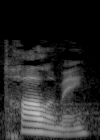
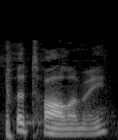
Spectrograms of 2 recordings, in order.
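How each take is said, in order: First: The word begins with a T sound, no P. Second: The word begins with an audible P sound. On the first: The speaker calls it right. "you know that the P is silent there" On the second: The speaker calls it wrong. "I've been pronouncing Ptolemy as Ptolemy"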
